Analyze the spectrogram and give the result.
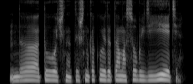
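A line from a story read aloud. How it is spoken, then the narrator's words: Sour drawl. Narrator (Russian): кисло протянул Иван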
